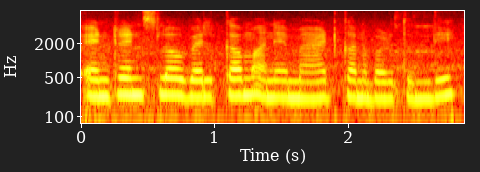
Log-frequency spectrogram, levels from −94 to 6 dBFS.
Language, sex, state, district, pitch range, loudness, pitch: Telugu, female, Telangana, Mahabubabad, 215-240 Hz, -16 LUFS, 225 Hz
